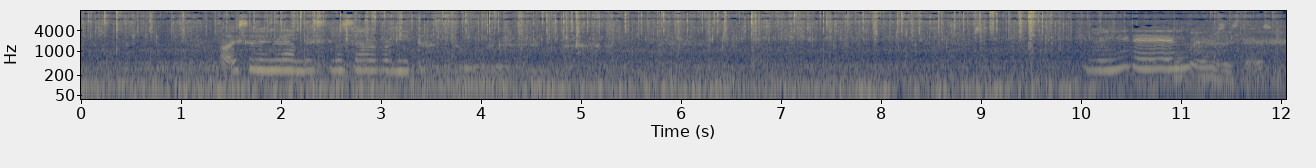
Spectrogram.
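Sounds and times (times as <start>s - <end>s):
wind rumble: 0.0s - 12.0s.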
